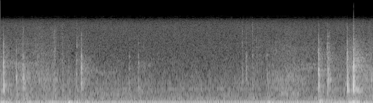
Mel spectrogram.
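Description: Someone types a folder name on a computer keyboard while setting up a shared folder on an Ubuntu server through Webmin. A few scattered key clicks come through, fairly soft, over a low steady hum.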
